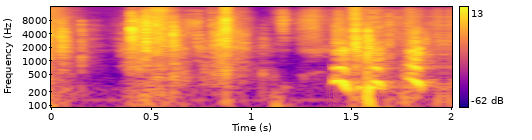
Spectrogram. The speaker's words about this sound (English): Keep rattling the paper. I love hearing that on the microphone.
